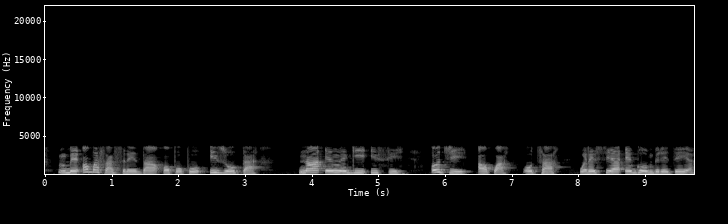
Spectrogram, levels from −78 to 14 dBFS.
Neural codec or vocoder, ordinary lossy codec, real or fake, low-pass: none; none; real; 3.6 kHz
